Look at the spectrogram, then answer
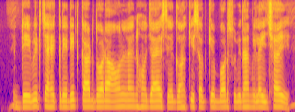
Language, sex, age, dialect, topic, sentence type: Magahi, male, 25-30, Western, banking, statement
